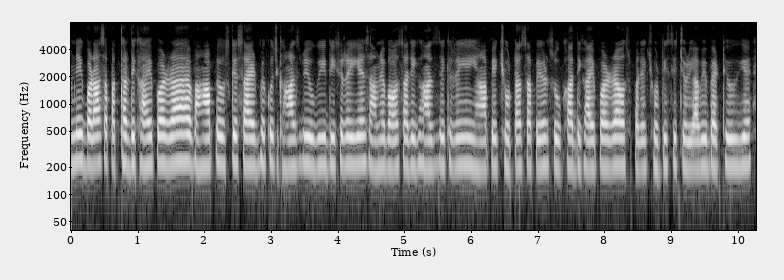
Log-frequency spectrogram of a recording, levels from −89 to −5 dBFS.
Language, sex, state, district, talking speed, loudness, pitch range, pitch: Hindi, female, Rajasthan, Churu, 275 wpm, -17 LUFS, 205-220 Hz, 210 Hz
